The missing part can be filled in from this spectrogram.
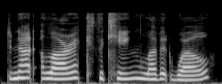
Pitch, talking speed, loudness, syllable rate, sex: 255 Hz, 215 wpm, -14 LUFS, 5.1 syllables/s, female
